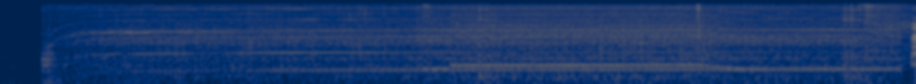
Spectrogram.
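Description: Electric hand mixer running with its wire beaters in a bowl of thin cake batter: a steady motor whine that starts a moment in and gets a little louder about halfway.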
